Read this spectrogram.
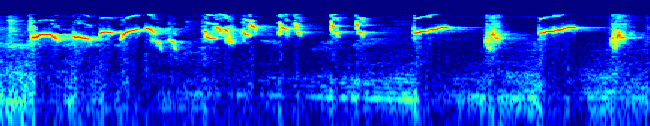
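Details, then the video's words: Oriental magpie-robin singing in the open, flowing ngeplong style: clear whistled phrases, some rising and some falling, with short buzzy notes, given in quick bursts separated by brief pauses. "kacer ngeplongnya kayak gini"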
